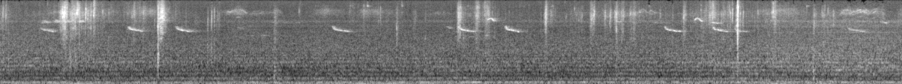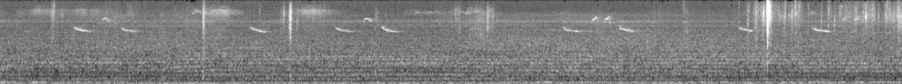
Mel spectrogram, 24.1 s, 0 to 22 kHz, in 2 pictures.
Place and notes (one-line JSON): {"title": "Mafamude, Portugal - Soundwalk, RTP", "date": "2014-12-06 13:30:00", "description": "Soundwalk in RTP, Porto.\nZoom H4n and Zoom H2\nCarlo Patrão & Miguel Picciochi", "latitude": "41.11", "longitude": "-8.60", "altitude": "199", "timezone": "Europe/Lisbon"}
